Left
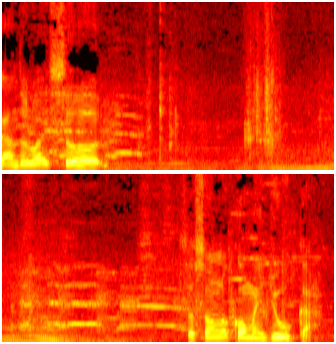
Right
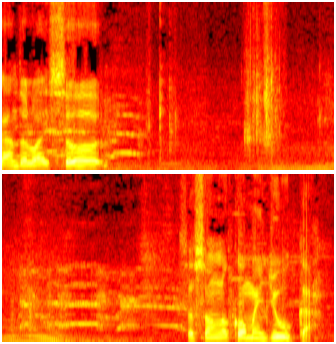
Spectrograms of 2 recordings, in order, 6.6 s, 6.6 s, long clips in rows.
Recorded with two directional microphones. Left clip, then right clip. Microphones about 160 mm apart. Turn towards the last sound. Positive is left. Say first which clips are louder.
# right 4 dB
turn(degrees=-10)  # may be behind; listen again after turning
